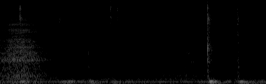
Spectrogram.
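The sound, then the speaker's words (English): Typing on a computer keyboard produces a few sparse, soft key clicks at an irregular pace, with one slightly sharper tap near the end, all fairly quiet. “So right now what you're hearing is the sound of typing as we pull up the cast.”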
